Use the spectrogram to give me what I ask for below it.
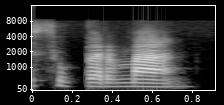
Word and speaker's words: Superman: Las agudas, si terminan en consonante N, en S, en vocal, sí permiten tildar, como el caso de Superman. Recae la mayor fuerza de voz en la última sílaba, terminó en N.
